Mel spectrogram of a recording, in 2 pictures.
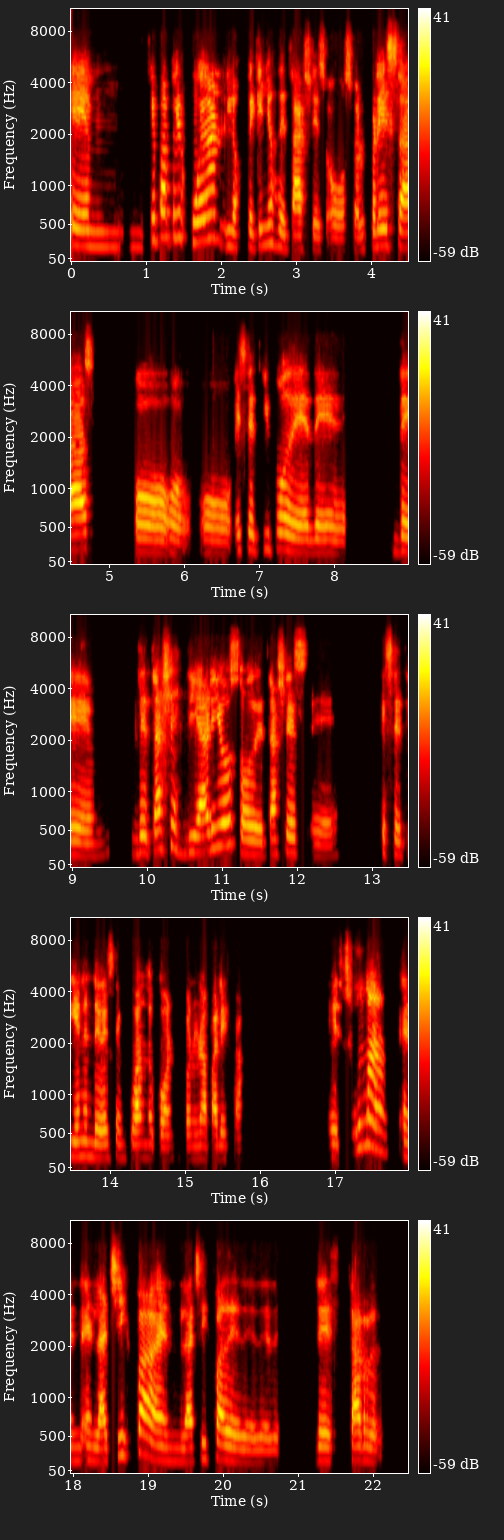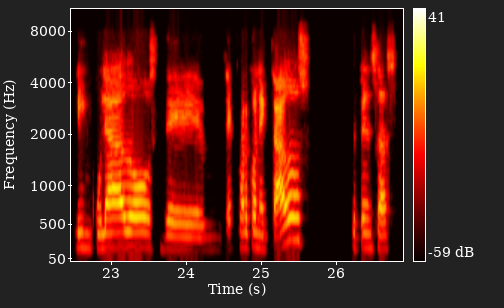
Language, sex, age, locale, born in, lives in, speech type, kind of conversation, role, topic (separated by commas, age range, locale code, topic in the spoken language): Spanish, female, 30-34, es-AR, Argentina, Netherlands, conversation, unstructured, none, ¿Cómo puedes mantener viva la chispa con el paso del tiempo?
